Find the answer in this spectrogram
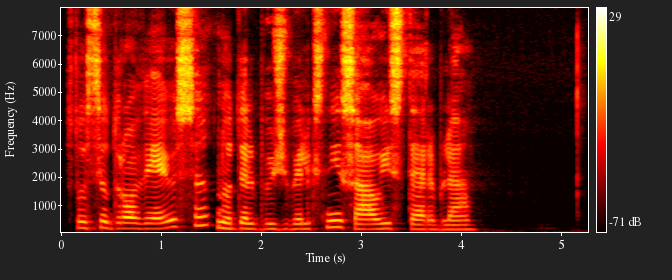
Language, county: Lithuanian, Alytus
